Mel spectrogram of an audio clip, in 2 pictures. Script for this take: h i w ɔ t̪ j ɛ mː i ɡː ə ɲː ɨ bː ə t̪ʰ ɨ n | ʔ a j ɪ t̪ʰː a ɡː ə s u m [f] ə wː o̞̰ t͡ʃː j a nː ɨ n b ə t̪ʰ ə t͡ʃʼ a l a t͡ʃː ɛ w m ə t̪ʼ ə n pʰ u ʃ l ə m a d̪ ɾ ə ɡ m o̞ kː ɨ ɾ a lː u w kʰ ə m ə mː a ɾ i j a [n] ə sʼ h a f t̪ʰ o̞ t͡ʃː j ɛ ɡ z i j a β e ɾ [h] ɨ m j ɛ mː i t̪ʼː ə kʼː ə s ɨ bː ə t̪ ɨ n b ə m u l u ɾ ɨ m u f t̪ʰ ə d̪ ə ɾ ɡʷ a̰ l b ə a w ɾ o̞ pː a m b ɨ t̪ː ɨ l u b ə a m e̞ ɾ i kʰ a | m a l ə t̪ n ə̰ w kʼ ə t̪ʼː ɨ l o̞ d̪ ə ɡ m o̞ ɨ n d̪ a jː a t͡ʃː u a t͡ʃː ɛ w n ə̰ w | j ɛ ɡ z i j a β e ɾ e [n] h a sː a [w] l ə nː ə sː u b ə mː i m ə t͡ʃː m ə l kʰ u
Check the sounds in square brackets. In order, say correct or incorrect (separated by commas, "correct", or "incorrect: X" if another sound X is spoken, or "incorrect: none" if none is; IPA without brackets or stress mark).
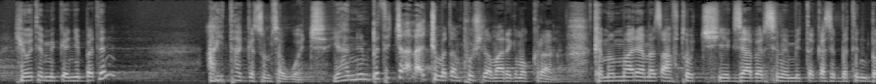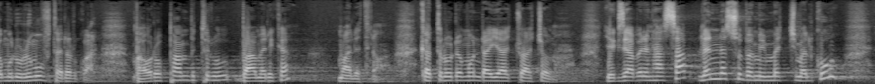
incorrect: s, incorrect: m, incorrect: s, correct, incorrect: β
